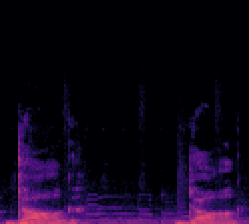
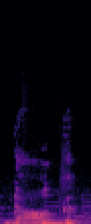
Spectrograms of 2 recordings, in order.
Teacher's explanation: when you pronounce the D D it kind of flicks the back of your upper teeth in the alveolar Ridge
